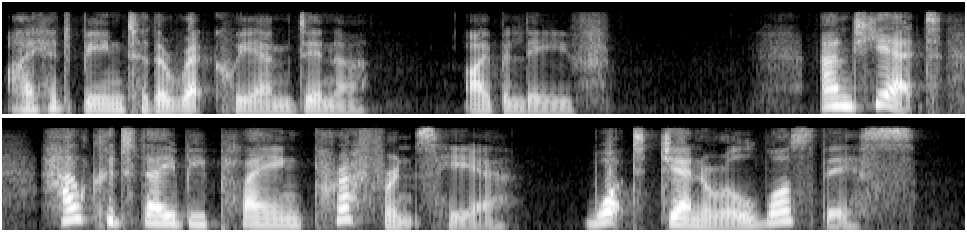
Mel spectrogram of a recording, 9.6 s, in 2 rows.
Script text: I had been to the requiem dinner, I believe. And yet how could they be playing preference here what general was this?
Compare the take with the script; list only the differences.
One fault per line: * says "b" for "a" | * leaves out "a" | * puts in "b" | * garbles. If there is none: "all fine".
all fine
